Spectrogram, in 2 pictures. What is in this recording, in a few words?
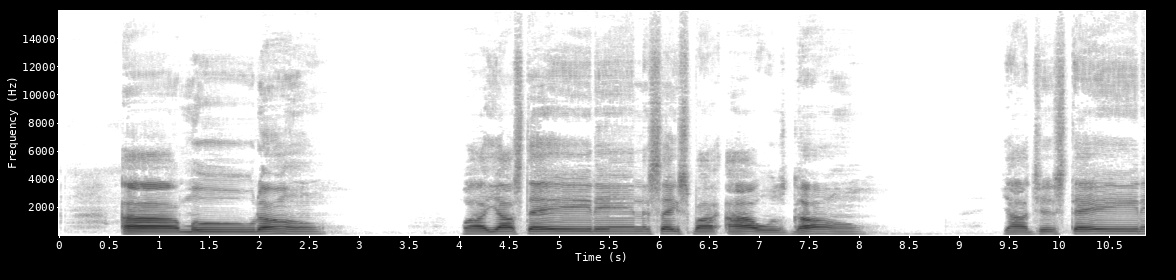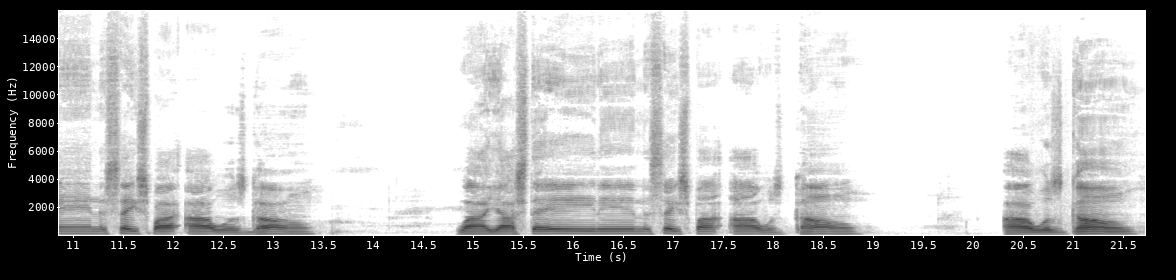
hip hop 89 D sharp, acapellas; I Was Gone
